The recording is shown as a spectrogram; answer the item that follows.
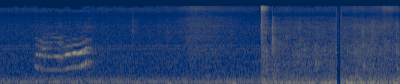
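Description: A cat meowing once, a short call that rises and falls, about half a second in. Near the end there is a soft knock, then faint rustling.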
